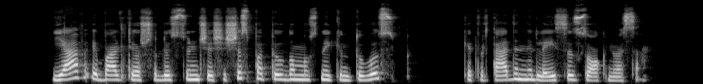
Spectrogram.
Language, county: Lithuanian, Kaunas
